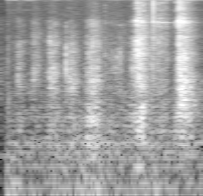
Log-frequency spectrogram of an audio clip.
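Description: Serrated bread knife sawing through the crust of a freshly baked small round-top loaf: a quick run of rasping back-and-forth strokes, louder toward the end.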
